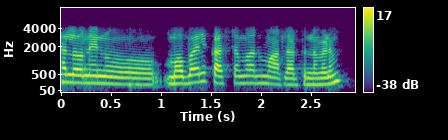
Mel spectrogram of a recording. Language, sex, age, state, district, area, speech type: Telugu, female, 18-30, Andhra Pradesh, Kurnool, rural, conversation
